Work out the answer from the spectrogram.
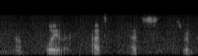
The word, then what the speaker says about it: Euler: it's it's not oer uler it's more like Oiler like the hockey team you know Oiler that's that's sort of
